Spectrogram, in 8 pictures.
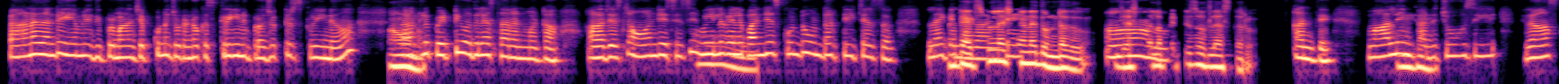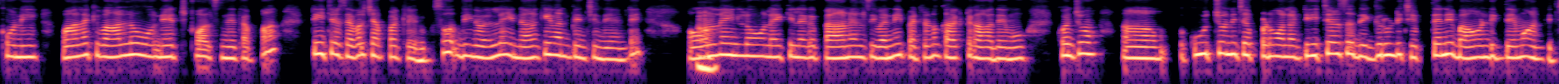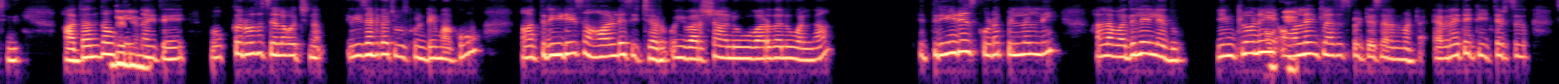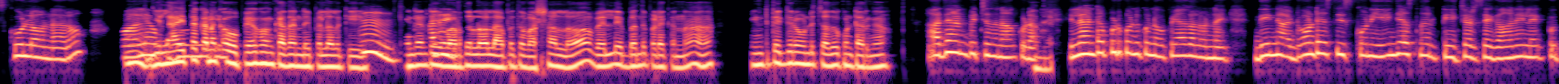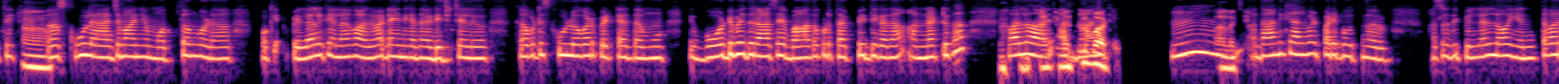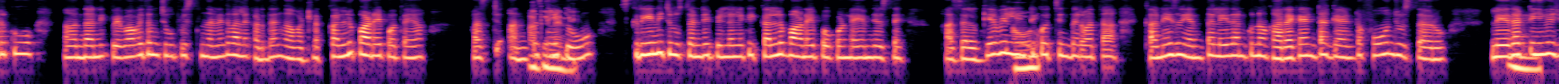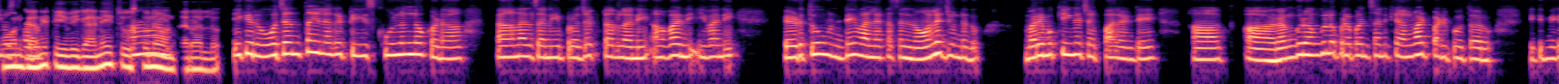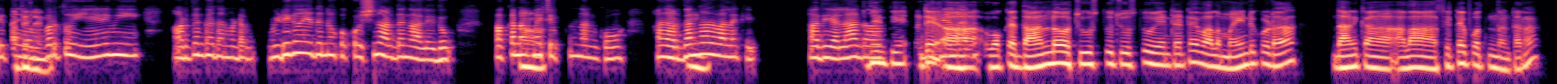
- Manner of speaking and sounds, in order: in English: "స్క్రీన్, ప్రొజెక్టర్"; in English: "జస్ట్ ఆన్"; in English: "టీచర్స్. లైక్"; in English: "జస్ట్"; in English: "టీచర్స్"; in English: "సో"; in English: "ఆన్‌లైన్‌లో లైక్"; in English: "ప్యానెల్స్"; in English: "కరెక్ట్"; in English: "టీచర్స్"; tapping; in English: "రీసెంట్‌గా"; in English: "త్రీ డేస్ హాలిడేస్"; in English: "త్రీ డేస్"; in English: "ఆన్‌లైన్ క్లాసెస్"; other background noise; in English: "టీచర్స్"; in English: "జూమ్ మీటింగ్"; in English: "అడ్వాంటేజ్"; chuckle; in English: "ఫస్ట్"; in English: "ప్యానెల్స్"; in English: "నాలెడ్జ్"; in English: "కొశ్చన్"; in English: "మైండ్"; in English: "సెట్"
- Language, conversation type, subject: Telugu, podcast, ఆన్‌లైన్ నేర్చుకోవడం పాఠశాల విద్యను ఎలా మెరుగుపరచగలదని మీరు భావిస్తారు?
